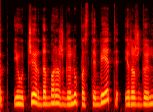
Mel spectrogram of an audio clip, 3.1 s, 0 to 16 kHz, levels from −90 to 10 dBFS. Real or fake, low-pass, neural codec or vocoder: fake; 14.4 kHz; codec, 44.1 kHz, 7.8 kbps, Pupu-Codec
